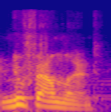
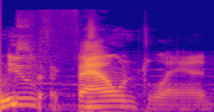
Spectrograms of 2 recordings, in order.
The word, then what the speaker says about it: Newfoundland: I got moose factory Newfoundland yes nice I got moose factory it's the neighborhood it's literally fun new found land its Newfoundland well I I pronounce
